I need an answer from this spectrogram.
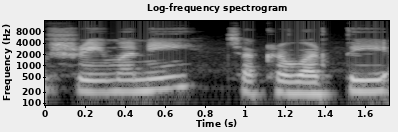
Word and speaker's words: Srimani Chakravarti: um so i am srimani chakravarti i know it sounds like a complicated name it's just like shrek shri and money as in dollars so don't forget my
